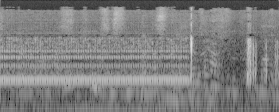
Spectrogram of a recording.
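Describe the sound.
A phone call is dialed and rings, a steady electronic tone holding for nearly two seconds before a click cuts it off and a voice starts speaking.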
